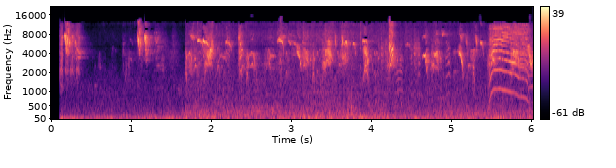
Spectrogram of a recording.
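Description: Young zebra finch giving quick, high chirps, ending in a nasal, harmonic call.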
